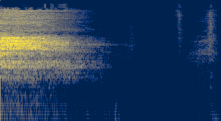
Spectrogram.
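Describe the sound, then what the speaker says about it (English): A long, breathy exhale pushed out through an open mouth during a throat chakra yoga session, loud at first and fading over about a second, then quiet soft breathing with no talking. "Open the mouth, breathe it out."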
